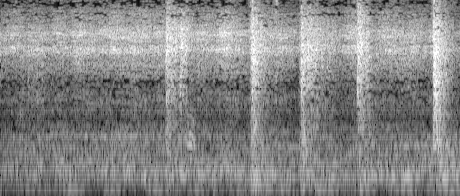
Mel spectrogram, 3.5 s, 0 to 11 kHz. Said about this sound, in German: Ist das der Maschinenraum? Ja, hier ist der Maschinenraum. Sehr laut. Boah, das ist ganz schön laut. Normal ist es noch 5-mal so laut. Oh Gott. Und jetzt wird es noch lauter.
